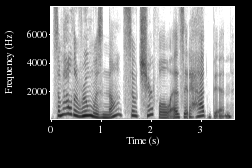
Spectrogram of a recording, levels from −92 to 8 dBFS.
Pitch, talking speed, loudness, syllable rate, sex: 280 Hz, 180 wpm, -17 LUFS, 4.1 syllables/s, female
